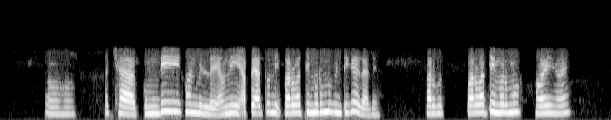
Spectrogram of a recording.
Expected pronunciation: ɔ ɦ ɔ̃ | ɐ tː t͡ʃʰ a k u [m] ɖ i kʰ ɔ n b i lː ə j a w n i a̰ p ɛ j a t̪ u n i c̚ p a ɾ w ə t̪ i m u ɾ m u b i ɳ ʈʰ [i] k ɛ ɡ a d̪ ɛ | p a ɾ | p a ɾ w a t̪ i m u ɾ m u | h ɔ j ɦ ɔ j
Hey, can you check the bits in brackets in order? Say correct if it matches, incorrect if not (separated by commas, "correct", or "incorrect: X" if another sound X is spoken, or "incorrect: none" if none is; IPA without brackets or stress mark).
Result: correct, correct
